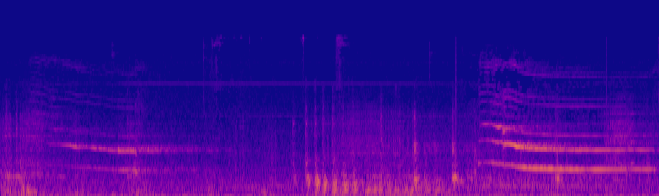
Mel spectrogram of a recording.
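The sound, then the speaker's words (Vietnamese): A cat meowing eerily at night on a porch: two long, wavering, mournful cries with harmonic overtones, separated by scattered faint knocks and rustles, with no talk. “khi không nửa đêm nửa hôm lại có tiếng mèo kêu. Lão sợ lắm, nhưng cũng tò mò, có con mèo không biết ở đâu xuất hiện, cứ đứng ở ngoài hiên, kêu lên những tiếng ghê rợn thảm thiết.”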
